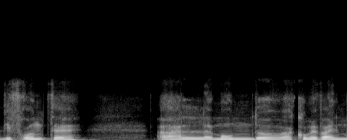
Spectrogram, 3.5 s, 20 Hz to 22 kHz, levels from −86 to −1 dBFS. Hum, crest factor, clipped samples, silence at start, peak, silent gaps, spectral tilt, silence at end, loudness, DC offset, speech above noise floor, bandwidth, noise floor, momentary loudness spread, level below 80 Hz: none; 18 dB; under 0.1%; 0 s; -6 dBFS; none; -8 dB/octave; 0 s; -24 LUFS; under 0.1%; 33 dB; 9.2 kHz; -55 dBFS; 5 LU; -62 dBFS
